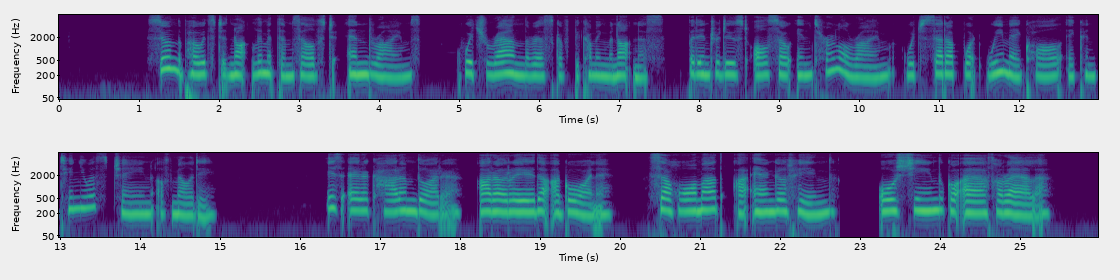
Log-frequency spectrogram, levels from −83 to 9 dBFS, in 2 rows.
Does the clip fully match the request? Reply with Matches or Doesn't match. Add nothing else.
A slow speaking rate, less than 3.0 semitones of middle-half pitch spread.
Matches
